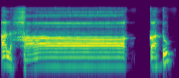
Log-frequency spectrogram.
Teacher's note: اس کا اپنا کوئی یعنی الف پر اس کو فتح کی ہم اس سے کام نہیں لیں گے، اور کاف پر کیونکہ تشدید ہے تو ہا کی آواز لمبی کر کے کاف پر روک لیں گے آواز، پھر اس کی تشدید آ کر کے پھر اس کی فتح، پھر تو الحاقۃ۔ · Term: مد کبیر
